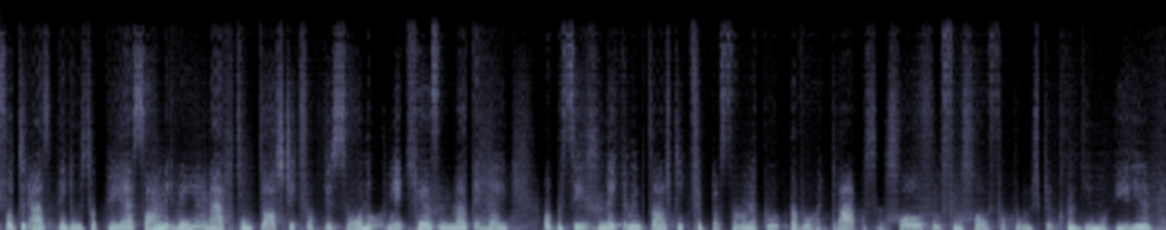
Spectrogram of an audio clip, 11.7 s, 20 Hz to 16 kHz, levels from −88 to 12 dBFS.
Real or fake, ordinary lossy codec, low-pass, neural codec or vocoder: fake; none; 14.4 kHz; codec, 44.1 kHz, 0.9 kbps, DAC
